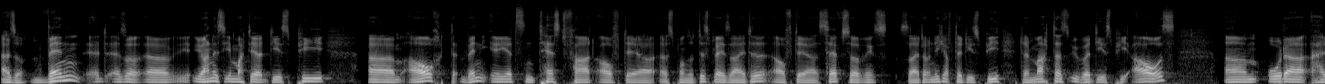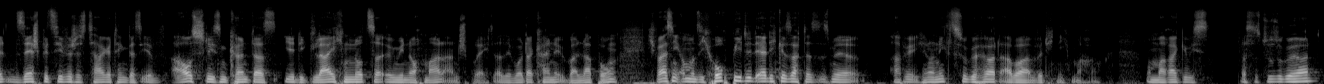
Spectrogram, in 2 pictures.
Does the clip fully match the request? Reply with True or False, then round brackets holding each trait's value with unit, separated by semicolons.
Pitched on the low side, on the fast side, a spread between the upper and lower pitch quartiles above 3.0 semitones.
True (110 Hz; 200 wpm; 3.5 semitones)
